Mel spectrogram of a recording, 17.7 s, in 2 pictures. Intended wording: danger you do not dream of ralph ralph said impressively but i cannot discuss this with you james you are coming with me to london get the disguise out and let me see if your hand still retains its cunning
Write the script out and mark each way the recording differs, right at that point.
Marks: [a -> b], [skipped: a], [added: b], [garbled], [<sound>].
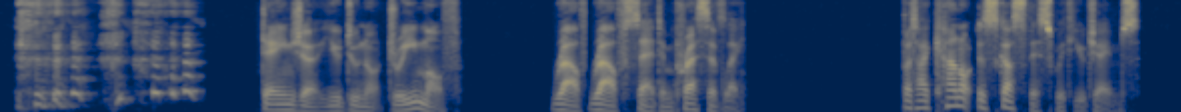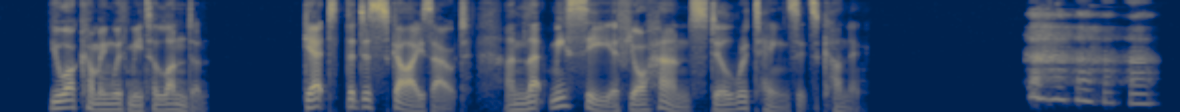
[laugh] danger you do not dream of ralph ralph said impressively but i cannot discuss this with you james you are coming with me to london get the disguise out and let me see if your hand still retains its cunning [laugh]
